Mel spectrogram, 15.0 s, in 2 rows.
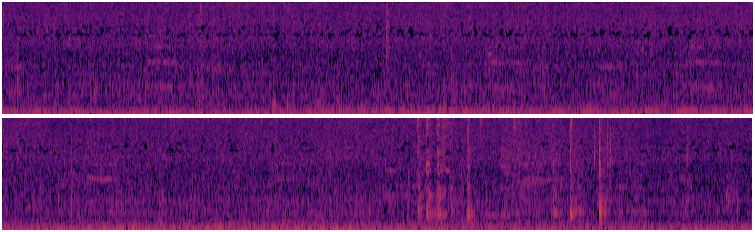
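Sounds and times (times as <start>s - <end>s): food frying in hot oil: 0.0s - 15.0s.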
